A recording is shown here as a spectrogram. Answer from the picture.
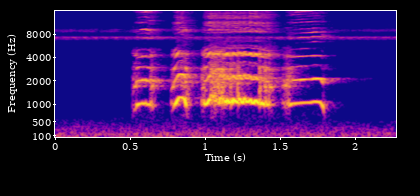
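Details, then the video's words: Gerabas-style crow of a junglefowl, Palembang: four linked parts, a brief opener, a sharp second note, a long grating central phrase and a drawn-out final note that slightly falls, lasting about 1.3 seconds with soft low rumble behind. "Ayam hutan palembang gerabas gerabas"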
